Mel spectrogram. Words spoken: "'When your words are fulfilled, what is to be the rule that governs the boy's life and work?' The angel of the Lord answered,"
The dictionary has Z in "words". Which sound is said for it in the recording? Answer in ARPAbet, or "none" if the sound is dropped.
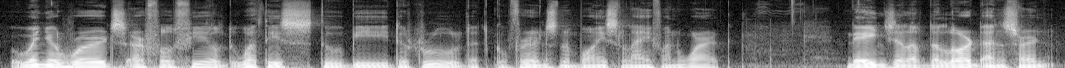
S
